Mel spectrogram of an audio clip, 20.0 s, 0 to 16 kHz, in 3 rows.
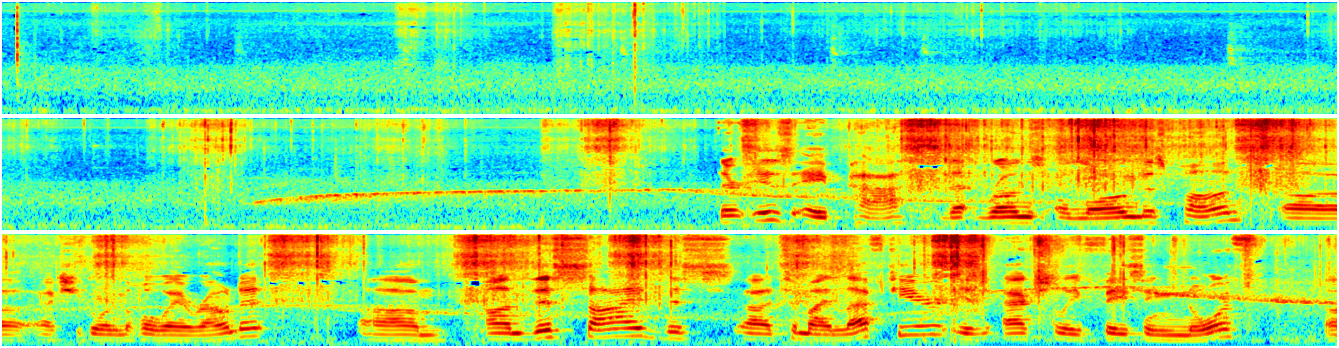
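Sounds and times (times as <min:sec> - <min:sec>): footsteps on dry leaves: 0:00.3 - 0:20.0
emergency vehicle siren: 0:07.3 - 0:20.0.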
